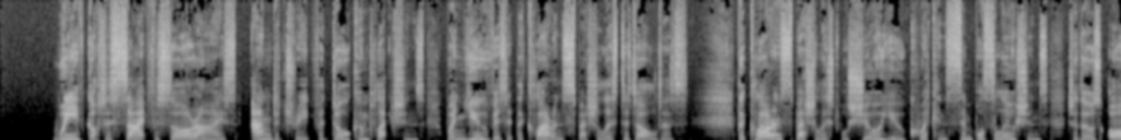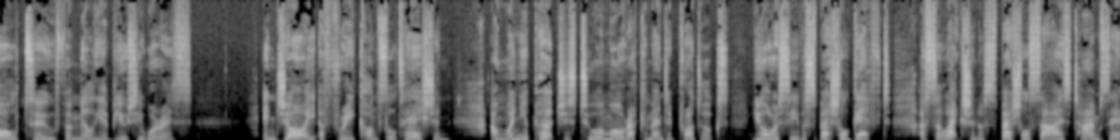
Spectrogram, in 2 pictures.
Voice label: Commercial; Clarins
